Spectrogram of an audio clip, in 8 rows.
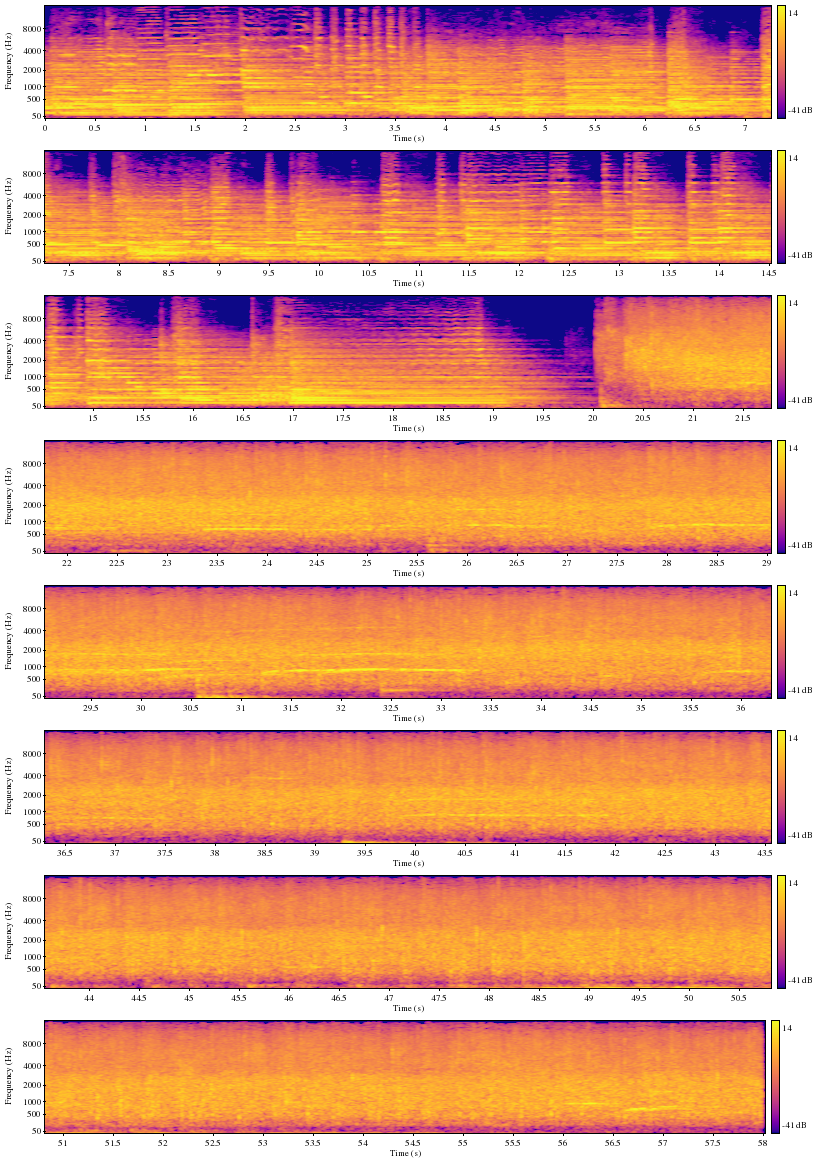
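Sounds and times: audience applauding: 0.0s - 6.6s, 20.0s - 58.0s.

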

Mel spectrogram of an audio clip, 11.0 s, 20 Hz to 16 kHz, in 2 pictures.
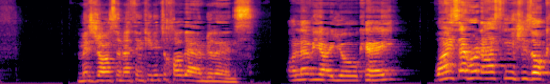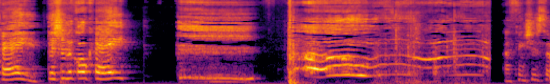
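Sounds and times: person wailing cry: 7.3s - 10.4s.

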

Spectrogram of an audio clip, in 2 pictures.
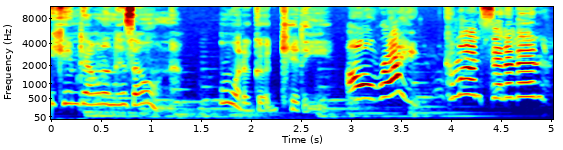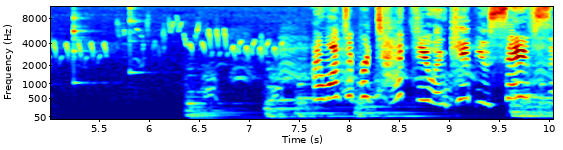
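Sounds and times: soft background music: 0.0s - 10.0s
child's voice: 3.0s - 5.0s, 7.6s - 10.0s
high twittering chirps: 4.5s - 9.6s.

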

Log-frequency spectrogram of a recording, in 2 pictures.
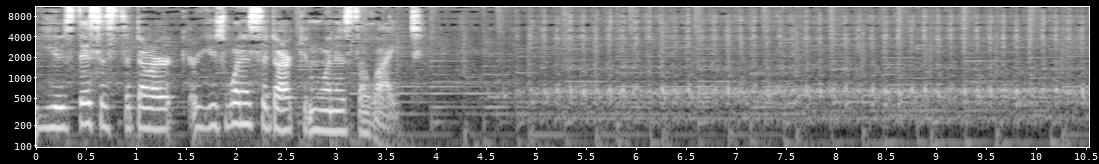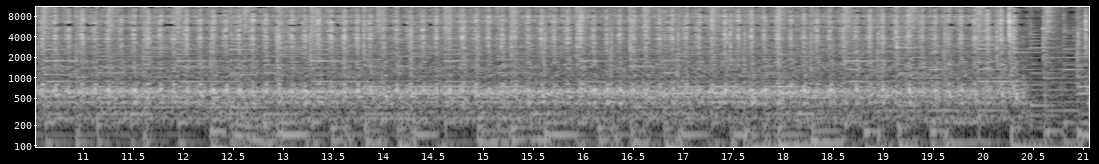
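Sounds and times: sewing machine stitching: 4.3s - 21.0s.

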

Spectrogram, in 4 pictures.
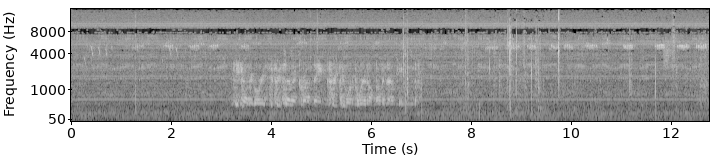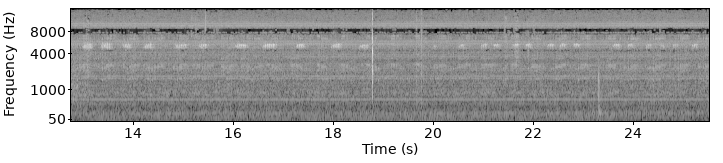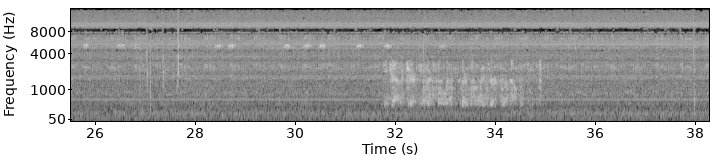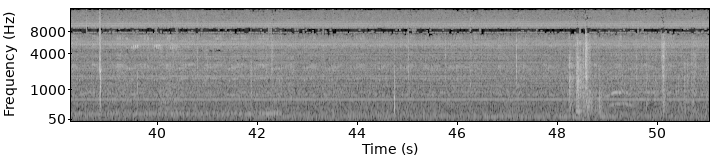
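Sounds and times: insects chirping: 0.0s - 5.0s, 5.9s - 32.0s, 34.8s - 41.9s
steady low hum: 0.0s - 51.0s.

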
